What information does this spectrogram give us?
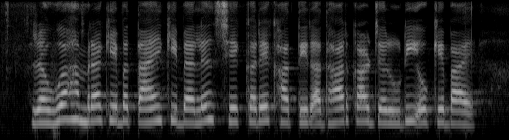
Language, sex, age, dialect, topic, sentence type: Magahi, female, 25-30, Southern, banking, question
